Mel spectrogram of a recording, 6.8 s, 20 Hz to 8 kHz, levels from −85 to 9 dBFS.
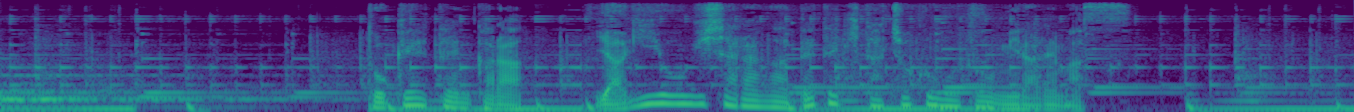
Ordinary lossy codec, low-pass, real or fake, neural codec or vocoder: none; 7.2 kHz; real; none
